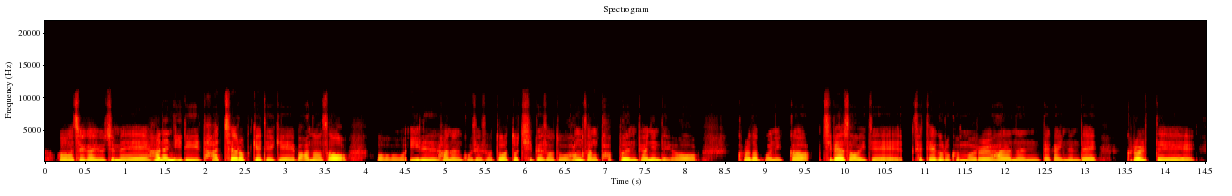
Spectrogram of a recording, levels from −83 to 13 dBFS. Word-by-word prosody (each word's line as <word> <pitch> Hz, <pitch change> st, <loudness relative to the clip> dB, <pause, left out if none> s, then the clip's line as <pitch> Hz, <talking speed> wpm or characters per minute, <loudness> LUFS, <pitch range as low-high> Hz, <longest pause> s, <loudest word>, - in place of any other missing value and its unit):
아 205 Hz, -2 st, +1 dB
제가 200 Hz, -1 st, +1 dB
요즘에 210 Hz, +3 st, +1 dB
하는 320 Hz, -, +5 dB
일이 170 Hz, -4 st, 0 dB
다채롭게 275 Hz, -, +2 dB
되게 165 Hz, -3 st, -2 dB
많아서 155 Hz, -, +2 dB, 0.4 s
어 170 Hz, -1 st, -6 dB
일하는 200 Hz, +1 st, 0 dB
곳에서도 170 Hz, -, -2 dB
또 245 Hz, -, -1 dB
집에서도 180 Hz, -4 st, -4 dB
항상 225 Hz, +2 st, 0 dB
바쁜 230 Hz, -1 st, +2 dB
편인데요. 215 Hz, -7 st, -1 dB, 0.5 s
그러다 235 Hz, -1 st, 0 dB
보니까 200 Hz, +4 st, -2 dB, 0.2 s
집에서 240 Hz, -7 st, +6 dB
이제 160 Hz, -3 st, -4 dB
재택으로 205 Hz, 0 st, -1 dB
근무를 175 Hz, 0 st, -2 dB
하는 205 Hz, -3 st, -1 dB
때가 180 Hz, +1 st, -6 dB
있는데 170 Hz, +8 st, -3 dB, 0.4 s
그럴 295 Hz, +1 st, +3 dB
때 225 Hz, -7 st, -2 dB
200 Hz, 280 characters per minute, -22 LUFS, 175-225 Hz, 0.5 s, 집에서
